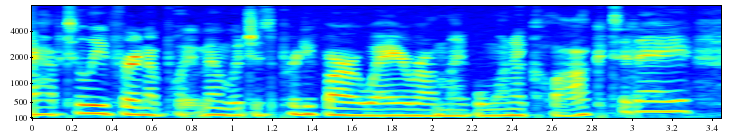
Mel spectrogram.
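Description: A raspy woman's voice with a fairly bright tone, fairly low pitch and lively intonation comes through over faint background noise.

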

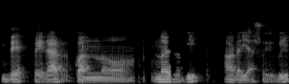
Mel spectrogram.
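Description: A man at a fairly slow pace. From Valencia, Spain; Spain. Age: 30s. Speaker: shop owner and gamer; gamer. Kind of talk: casual interview chat. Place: home room.

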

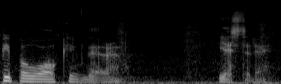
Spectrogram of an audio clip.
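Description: At a fairly slow pace, a man speaks at medium pitch with lively intonation and a slightly mellow tone.

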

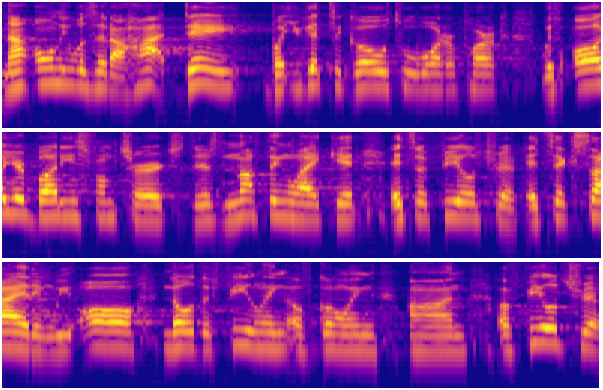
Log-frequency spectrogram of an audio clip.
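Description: This is a man with a high-pitched voice. He keeps a moderate pace and fairly even intonation. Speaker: pastor. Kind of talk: sermon. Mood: warm, smiling, storytelling. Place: stage. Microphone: headset.

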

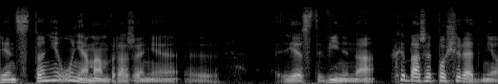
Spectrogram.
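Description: At a very slow pace, the voice swings very widely in pitch, recorded with a dry sound with no echo against a quiet background. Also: man. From Poland. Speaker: pastor. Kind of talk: panel discussion. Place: studio. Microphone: headset.

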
